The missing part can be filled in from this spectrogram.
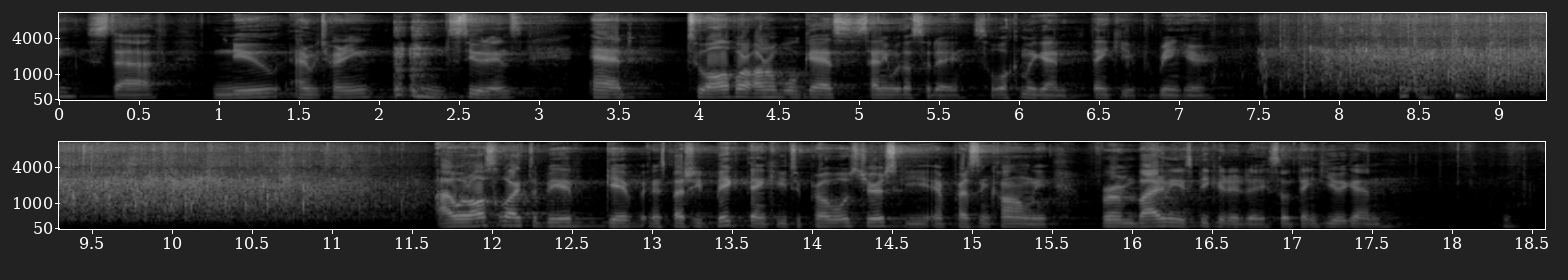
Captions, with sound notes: STAFF, NEW AND RETURNING STUDENTS, AND TO ALL OF OUR HONORABLE GUESTS SITTING WITH US TODAY. SO WELCOME AGAIN. THANK YOU FOR BEING HERE. [ APPLAUSE ] I WOULD ALSO LIKE TO GIVE A BIG THANK YOU TO PROVOST JERSKY AND PRESIDENT CONOLEY FOR INVITING ME TO SPEAK HERE TODAY.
